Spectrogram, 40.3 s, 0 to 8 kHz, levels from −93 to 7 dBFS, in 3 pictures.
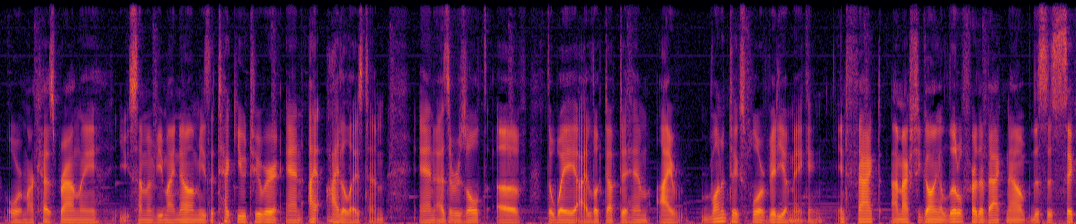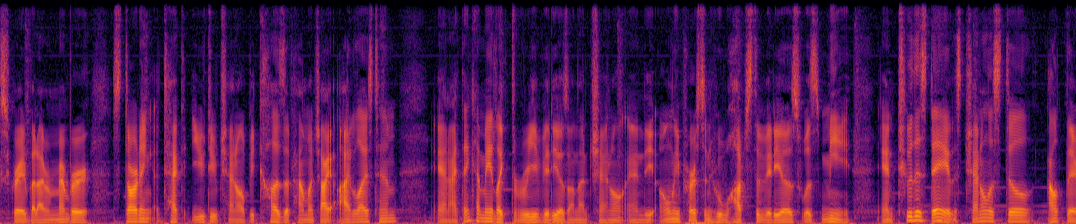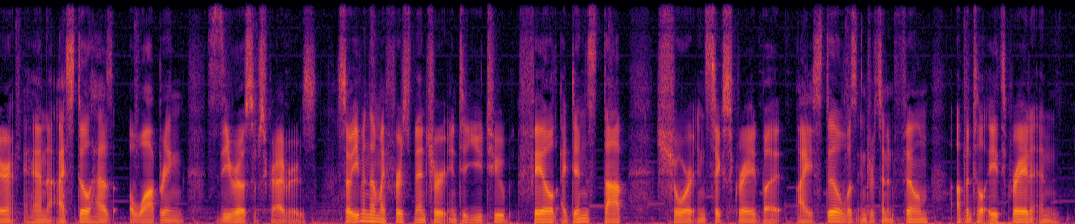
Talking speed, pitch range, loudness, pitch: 195 wpm, 80-95 Hz, -23 LUFS, 85 Hz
